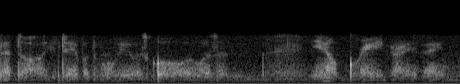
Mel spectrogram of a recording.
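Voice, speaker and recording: Someone whispers throughout. Their pace stays moderate. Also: man. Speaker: vlogger. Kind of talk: casual talk to camera. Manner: whispered. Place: home room. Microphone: webcam.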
